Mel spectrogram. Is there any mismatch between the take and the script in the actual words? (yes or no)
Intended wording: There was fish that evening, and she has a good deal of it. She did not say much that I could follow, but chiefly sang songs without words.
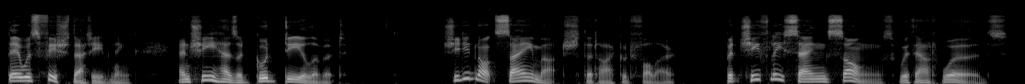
no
